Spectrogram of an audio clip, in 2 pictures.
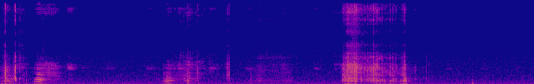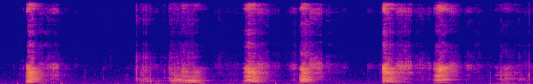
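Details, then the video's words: Two pet dogs, Willow the Shetland Sheepdog and Forrest the Rhodesian Ridgeback, horseplaying and play-fighting, recorded on a GoPro; harsh, broadband barks and growly bursts come in a quick run of about seven over the last six seconds, after a few quieter ones. "Willow (the sheltie) & Forrest (the rhodesian ridgeback) Horseplaying Dog Style!"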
